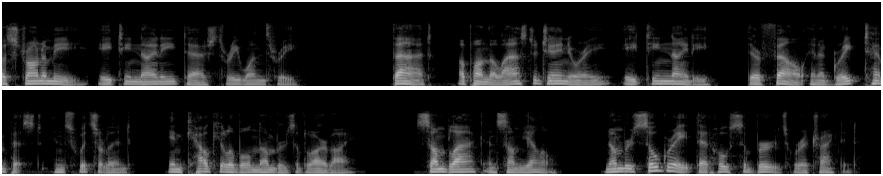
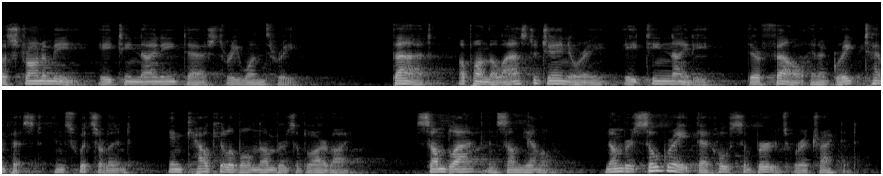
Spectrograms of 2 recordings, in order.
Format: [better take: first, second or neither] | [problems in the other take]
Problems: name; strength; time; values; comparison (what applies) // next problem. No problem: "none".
first | room echo; dies away in 1.4 s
